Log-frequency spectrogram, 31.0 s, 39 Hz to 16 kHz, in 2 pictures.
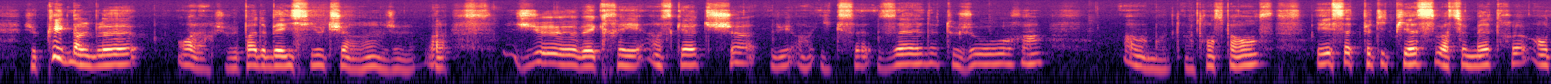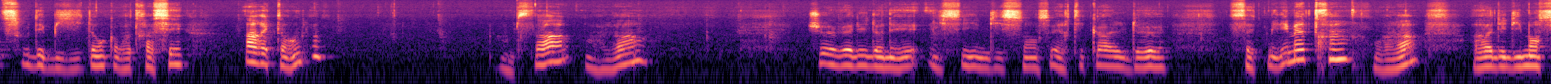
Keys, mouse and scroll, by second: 1.6-4.2 drag, 8.0 click, 9.0 click, 9.7-11.0 scroll up 1, 11.0 2, 12.0-12.4 scroll up 1, 12.4 click, 12.7 middle click, 13.2 click, 14.8-17.9 drag, 18.1 click, 20.8 click, 22.6 click, 23.3 middle click, 24.4 click, 26.0-28.8 drag, 28.5-29.3 typing.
